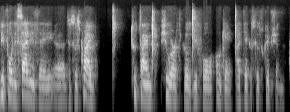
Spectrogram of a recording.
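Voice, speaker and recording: Speaking with a strong French accent, a man uses a fairly high pitch and ordinary pitch variation at a moderate pace. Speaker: webinar host, media business consultant. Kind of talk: webinar presentation. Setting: online webinar. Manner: hesitant, many fillers.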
